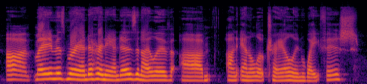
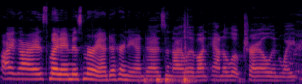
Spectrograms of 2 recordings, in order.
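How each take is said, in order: First: Said in the usual way. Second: Speaking far too softly, barely audible; almost inaudible, as if away from the mic; soft, mousy voice nobody can hear; too quiet. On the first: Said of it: "So I also have a mousy voice". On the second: Real, not acted.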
